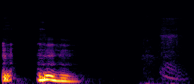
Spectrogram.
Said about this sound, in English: It's a throat clear and a sniff.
